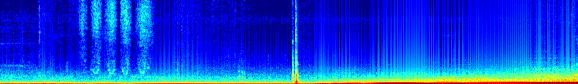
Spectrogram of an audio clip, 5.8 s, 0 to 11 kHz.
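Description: A 2025 BMW M4 Competition launches from standstill, its engine idling then surging into a loud, rising roar with a sharp click midway, building steadily as the car accelerates hard.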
